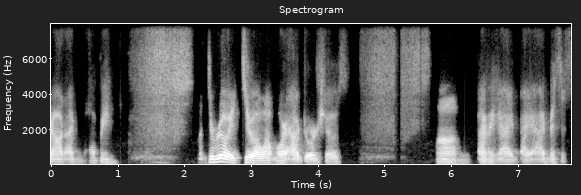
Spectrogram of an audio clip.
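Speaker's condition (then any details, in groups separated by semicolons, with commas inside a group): Ullrich congenital muscular dystrophy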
